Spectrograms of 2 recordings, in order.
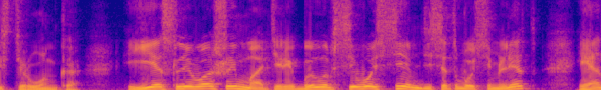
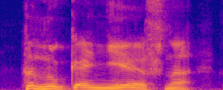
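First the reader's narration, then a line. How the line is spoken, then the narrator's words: Laughing. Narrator (Russian): засмеялся мистер Уонка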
